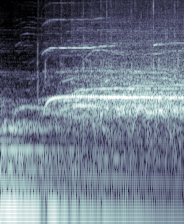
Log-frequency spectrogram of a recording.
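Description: Concert crowd cheering and whooping as a song ends, the band's last low note dying away in the first half second. About half a second in, rising whoops break out and turn into long held cheers over scattered applause.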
